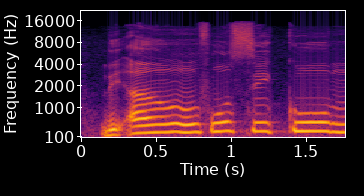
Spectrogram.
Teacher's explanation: annya kita sama-samarkan karena nun mati bertemu dengan huruf fa, itu maka hukum bacaan menjadi ikhfa.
